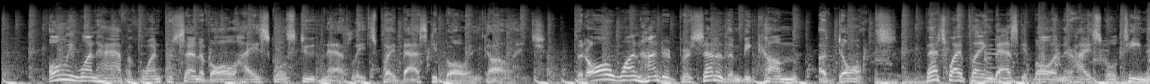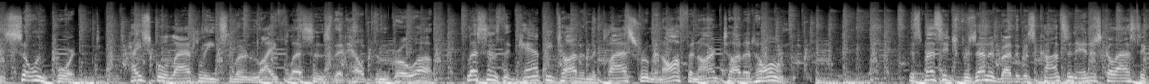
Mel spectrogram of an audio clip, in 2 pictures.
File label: audio spot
